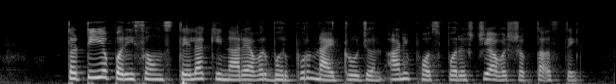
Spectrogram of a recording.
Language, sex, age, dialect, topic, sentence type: Marathi, female, 25-30, Northern Konkan, agriculture, statement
